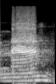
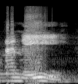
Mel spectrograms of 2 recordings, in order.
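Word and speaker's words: 何: Cái này á thì cái chữ Hán đó bình thường các bạn thấy nó đọc là nan, nhưng mà nó còn một cái cách đọc nữa là cách đọc nani.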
